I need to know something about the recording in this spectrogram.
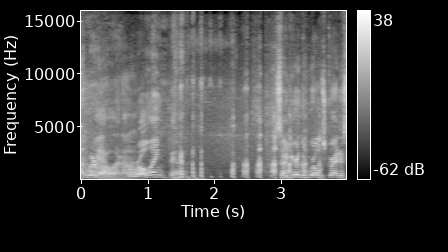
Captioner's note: laughs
